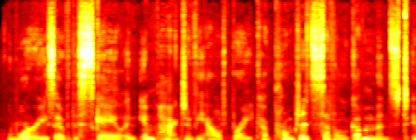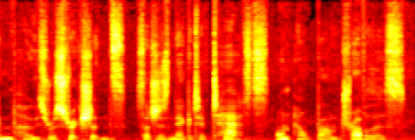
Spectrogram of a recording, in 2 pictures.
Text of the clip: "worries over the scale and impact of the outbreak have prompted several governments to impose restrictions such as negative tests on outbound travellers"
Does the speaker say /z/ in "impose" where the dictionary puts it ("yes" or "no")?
yes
